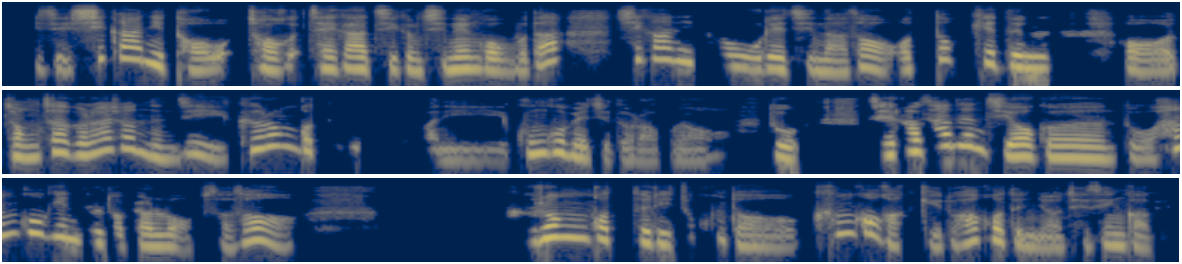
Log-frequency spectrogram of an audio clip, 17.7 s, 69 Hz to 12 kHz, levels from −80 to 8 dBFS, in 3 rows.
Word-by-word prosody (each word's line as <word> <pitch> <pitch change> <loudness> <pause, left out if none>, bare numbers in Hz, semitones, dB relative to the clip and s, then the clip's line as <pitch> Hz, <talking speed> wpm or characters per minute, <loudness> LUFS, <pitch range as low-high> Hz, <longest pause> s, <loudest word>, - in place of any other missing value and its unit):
이제 200 -2 -8
시간이 370 - +4
더 185 -1 -1
저 195 -4 +2
제가 210 -1 +3
지금 195 -1 -3
지낸 200 +3 +1
것보다 185 - +2 0.3
시간이 360 -3 +1
더 235 - -5
오래 205 -1 +2
지나서 180 +3 -2
어떻게들 265 - 0 0.5
어 - - 0
정착을 225 +4 +1
하셨는지 245 - -2
그런 365 +3 +1
것들이 310 +6 -3 0.4
많이 155 -1 -13
궁금해지더라고요. 245 -6 -3 0.3
또 - - +2 0.3
제가 230 +5 +4
사는 395 -2 +4
지역은 195 -5 +3
또 - - -8
한국인들도 335 - 0
별로 185 -1 +1
없어서 265 +2 -2 1.2
그런 315 +3 +5
것들이 235 -7 +1
쪼끔 300 +3 -14
더 - - -6
큰 405 +1 -3
것 405 -3 +5
같기도 - - -6
하거든요, - - 0
제 - - -12
생각에. 200 -2 -5
230 Hz, 310 characters per minute, -22 LUFS, 195-320 Hz, 1.2 s, 그런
